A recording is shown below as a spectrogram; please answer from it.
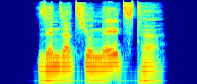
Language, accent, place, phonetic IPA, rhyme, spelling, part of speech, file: German, Germany, Berlin, [zɛnzat͡si̯oˈnɛlstə], -ɛlstə, sensationellste, adjective, De-sensationellste.ogg
- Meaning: inflection of sensationell: 1. strong/mixed nominative/accusative feminine singular superlative degree 2. strong nominative/accusative plural superlative degree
